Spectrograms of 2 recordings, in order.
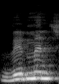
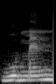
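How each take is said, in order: First: The first vowel sounds like 'i' in 'sit'. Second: The first vowel sounds like 'u' in 'put'. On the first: The speaker calls it right. "વિમેન છે" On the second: The speaker calls it wrong. "વુમેન નથી"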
